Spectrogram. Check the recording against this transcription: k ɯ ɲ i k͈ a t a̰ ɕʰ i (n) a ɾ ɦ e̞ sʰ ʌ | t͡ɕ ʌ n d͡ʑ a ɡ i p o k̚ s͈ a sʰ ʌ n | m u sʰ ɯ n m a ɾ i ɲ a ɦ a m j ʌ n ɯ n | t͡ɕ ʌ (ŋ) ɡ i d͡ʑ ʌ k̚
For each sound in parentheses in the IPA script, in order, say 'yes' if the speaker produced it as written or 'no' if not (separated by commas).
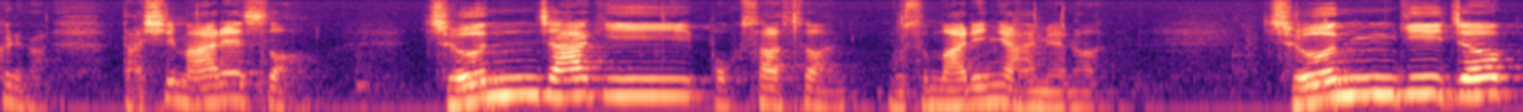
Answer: no, no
